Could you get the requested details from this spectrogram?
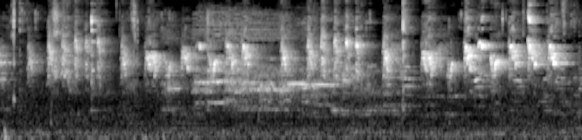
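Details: Javan bush lark singing persistently in Jombang, East Java, Indonesia, recorded as a tutor song for other birds. Bright, high chirps and short whistled phrases pour out quickly over faint background hum.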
